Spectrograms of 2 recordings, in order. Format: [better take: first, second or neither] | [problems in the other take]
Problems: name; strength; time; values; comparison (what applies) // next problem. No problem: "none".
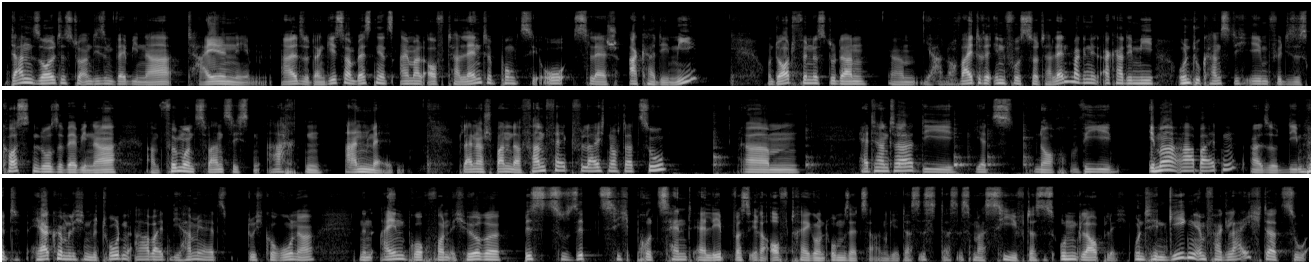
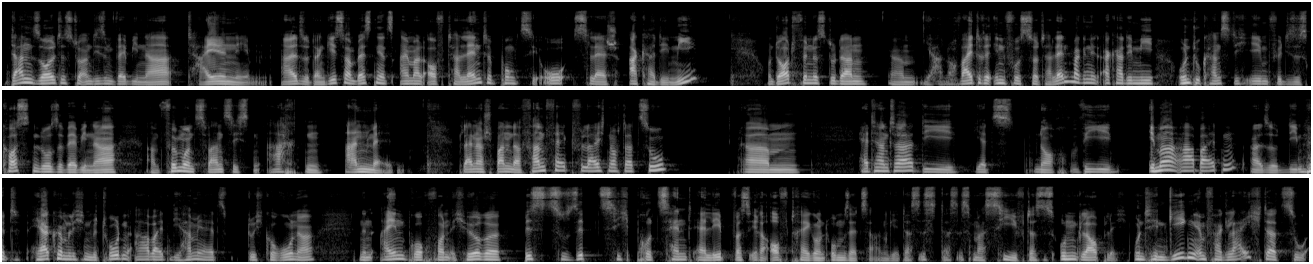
second | clattering dishes; noticeable; from 20 to 23 s; peak 10 dB below the speech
